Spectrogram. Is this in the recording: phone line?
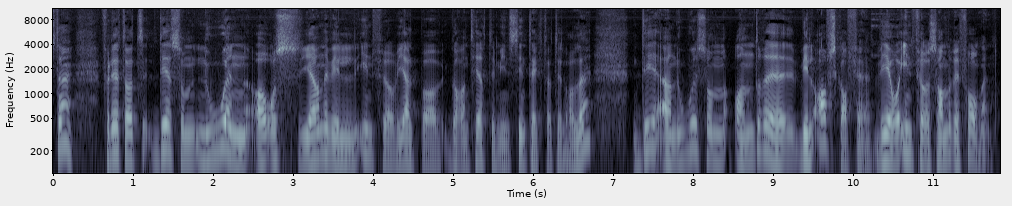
no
